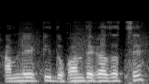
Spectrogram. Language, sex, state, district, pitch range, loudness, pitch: Bengali, male, West Bengal, Cooch Behar, 155-165 Hz, -13 LUFS, 160 Hz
